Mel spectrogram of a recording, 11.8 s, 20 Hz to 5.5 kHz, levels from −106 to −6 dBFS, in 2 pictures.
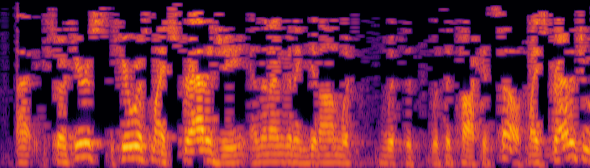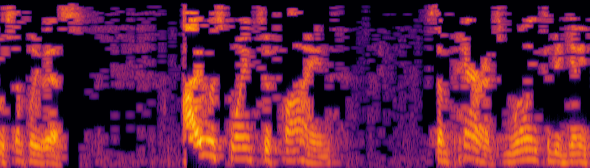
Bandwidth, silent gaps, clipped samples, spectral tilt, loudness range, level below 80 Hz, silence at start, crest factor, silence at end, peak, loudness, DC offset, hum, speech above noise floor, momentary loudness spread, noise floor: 5.4 kHz; none; under 0.1%; -6 dB/octave; 5 LU; -68 dBFS; 0.15 s; 22 dB; 0 s; -8 dBFS; -29 LUFS; under 0.1%; none; 35 dB; 13 LU; -64 dBFS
